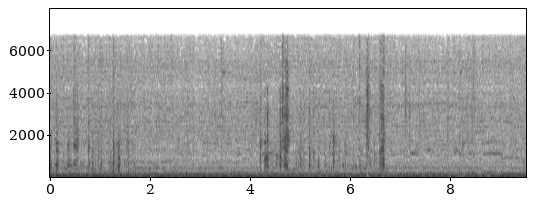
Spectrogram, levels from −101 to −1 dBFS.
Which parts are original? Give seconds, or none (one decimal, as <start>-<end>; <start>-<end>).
0.0-9.5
